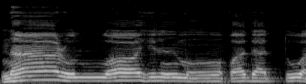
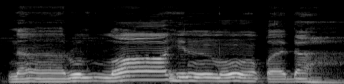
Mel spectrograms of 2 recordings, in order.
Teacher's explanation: যদি ওয়াকফের অবস্থায় গলতা আসে আর সেইখানে যদি ওয়াকফ করি তাহলে সেই তাটা কিন্তু হা সাকিনে পরিবর্তন হয়ে যাবে, অর্থাৎ যাকে ইবদাল বলা হয়, ইবদাল অর্থই পরিবর্তন করা।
